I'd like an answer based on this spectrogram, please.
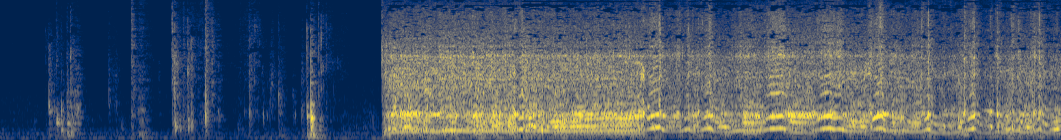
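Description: A few light knocks and clatters, then about five seconds in a hand-held stick blender starts suddenly and runs steadily. Its motor pitch wavers up and down as it emulsifies a thick chocolate, cocoa-butter and fruit-purée mixture in a plastic jug.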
